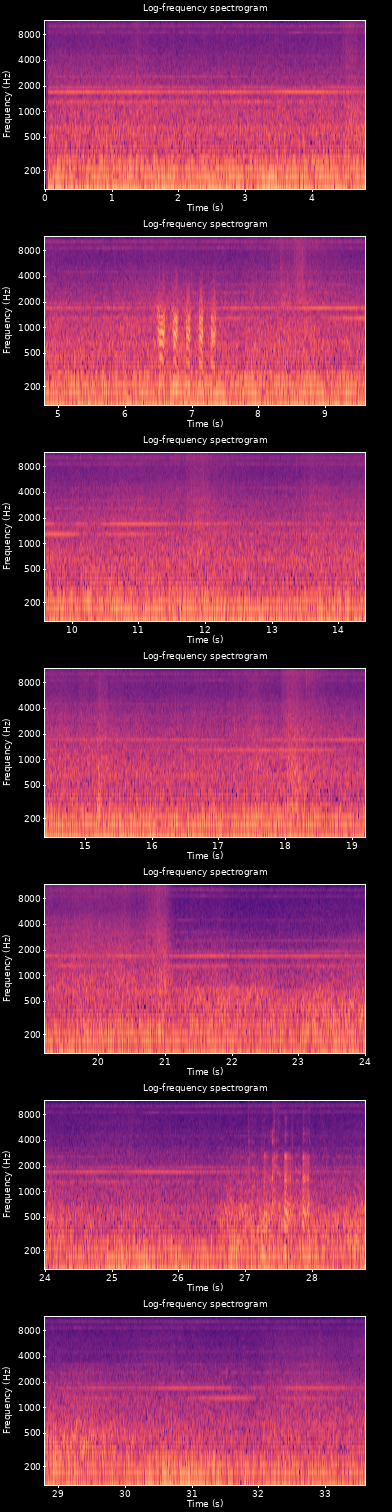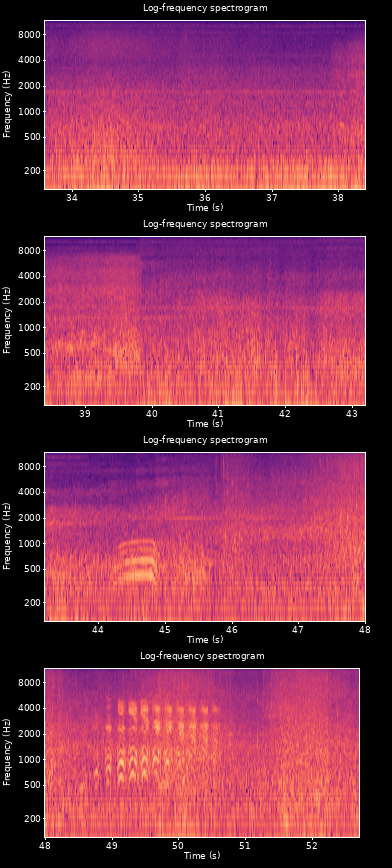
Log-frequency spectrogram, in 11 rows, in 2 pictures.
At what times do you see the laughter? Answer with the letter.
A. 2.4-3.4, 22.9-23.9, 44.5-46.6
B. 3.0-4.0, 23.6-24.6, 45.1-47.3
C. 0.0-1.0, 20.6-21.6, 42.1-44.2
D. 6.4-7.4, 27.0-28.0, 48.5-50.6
D.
